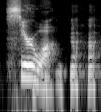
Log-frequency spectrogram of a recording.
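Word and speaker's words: Sirois: do you pronounce it Sira like you're gonna like you're gonna sear meat yeah Sira how do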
